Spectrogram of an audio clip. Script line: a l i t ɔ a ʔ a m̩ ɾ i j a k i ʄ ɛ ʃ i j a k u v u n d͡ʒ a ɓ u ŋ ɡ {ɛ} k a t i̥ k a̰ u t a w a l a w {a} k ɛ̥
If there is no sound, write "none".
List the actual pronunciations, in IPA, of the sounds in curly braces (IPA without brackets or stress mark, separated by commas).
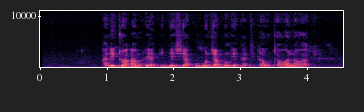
ɛ, a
